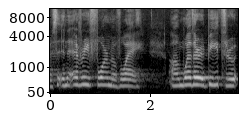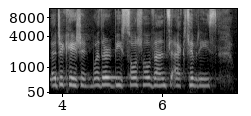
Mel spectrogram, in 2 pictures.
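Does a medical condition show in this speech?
Yes: cerebral palsy.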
